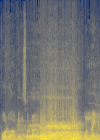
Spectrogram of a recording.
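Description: A cow mooing once in the middle, a loud held call of about a second.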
